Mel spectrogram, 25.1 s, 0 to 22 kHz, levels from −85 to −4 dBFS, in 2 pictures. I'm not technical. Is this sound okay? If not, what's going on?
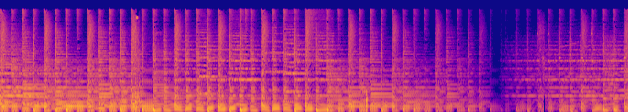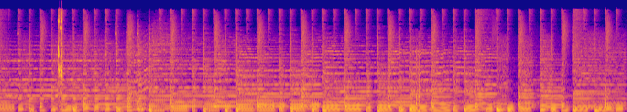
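No. Brief chirps or noise bursts at 2.70, 7.32, 10.83, 13.72 and 20.88 s are a corrupt frame decoded: damaged compressed data that the player played anyway.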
